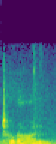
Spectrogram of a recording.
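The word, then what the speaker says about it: Taran: I thought that the main character, Tehran, she told me that's how it's pronounced.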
